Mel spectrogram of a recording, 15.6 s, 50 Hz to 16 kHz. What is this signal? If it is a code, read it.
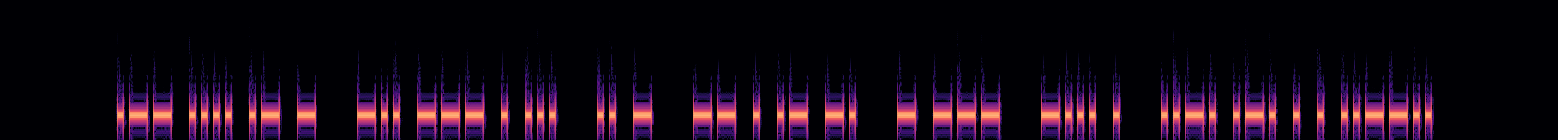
Morse code, heard as a keyed tone, about 20 wpm, 700 Hz. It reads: WHAT DOES IT MEAN TO BE FREE?
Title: Sentences with 6-Word Phrases - Spoken Beginning - 20wpm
